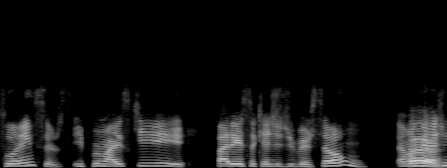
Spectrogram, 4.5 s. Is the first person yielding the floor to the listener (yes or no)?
no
